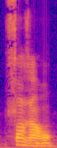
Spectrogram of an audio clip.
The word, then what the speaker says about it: pharaon: Pharaon, pharaon. Donc, on ne voit pas la lettre F, mais on entend le son F. Le P et H, il se prononce un F.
